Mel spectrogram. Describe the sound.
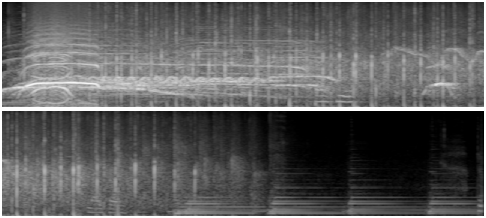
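A crowd erupts in loud cheering, whoops and applause that gradually fade over several seconds; a single voice briefly speaks, and a few soft musical tones follow at the end.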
